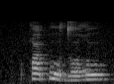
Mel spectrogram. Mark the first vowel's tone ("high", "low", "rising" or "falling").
high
